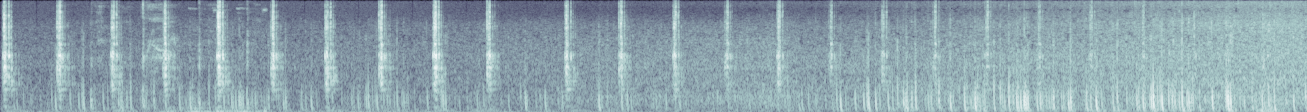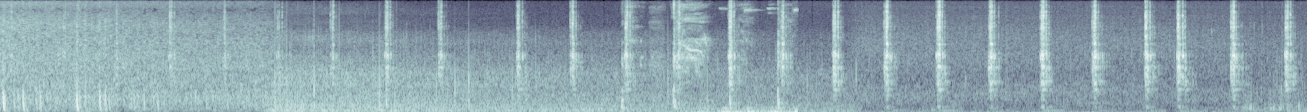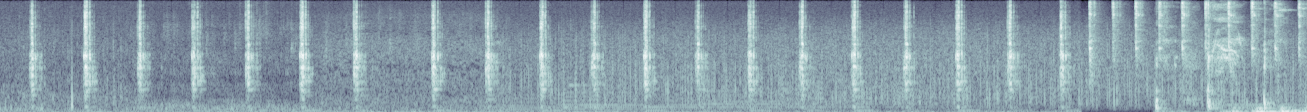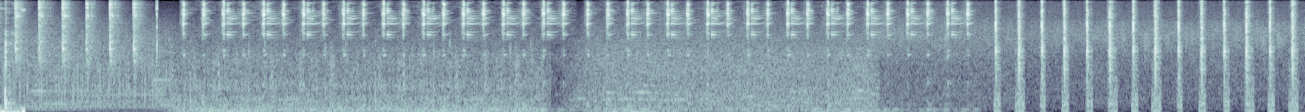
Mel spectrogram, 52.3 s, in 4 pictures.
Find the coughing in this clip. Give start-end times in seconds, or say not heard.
0.9-2.7, 19.2-21.1, 37.6-39.5.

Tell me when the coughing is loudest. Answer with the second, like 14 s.
38 s.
